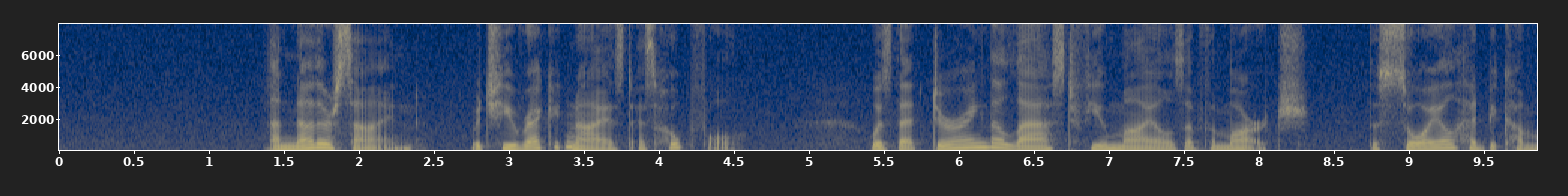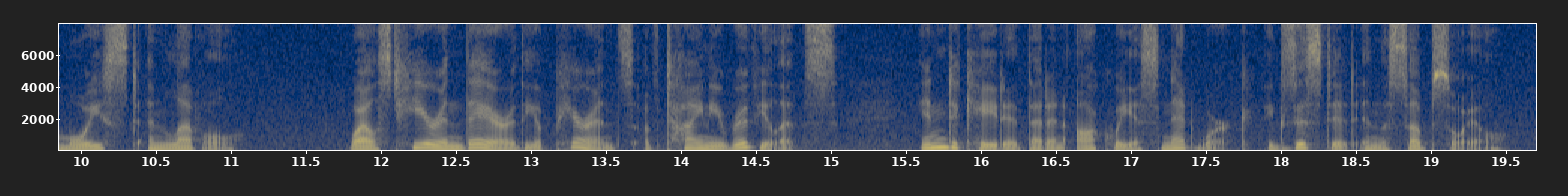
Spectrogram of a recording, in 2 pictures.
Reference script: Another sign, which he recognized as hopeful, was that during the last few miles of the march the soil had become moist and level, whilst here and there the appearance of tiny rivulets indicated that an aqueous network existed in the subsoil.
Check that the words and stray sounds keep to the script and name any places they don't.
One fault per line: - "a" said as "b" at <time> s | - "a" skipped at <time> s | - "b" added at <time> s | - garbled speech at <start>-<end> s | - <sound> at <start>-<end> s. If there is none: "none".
none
